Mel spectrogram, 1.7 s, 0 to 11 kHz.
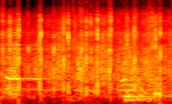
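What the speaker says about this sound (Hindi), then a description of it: "ताली बजाना।" An audience claps at a 2024 meetup, a burst of scattered, crisp applause filling the short moment while voices carry on in the room.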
